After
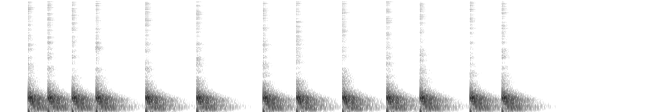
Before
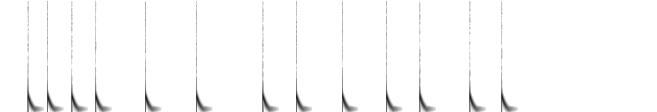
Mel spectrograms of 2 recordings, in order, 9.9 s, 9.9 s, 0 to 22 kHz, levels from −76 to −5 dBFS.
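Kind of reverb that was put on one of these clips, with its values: simulated room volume 45 m³, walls mixed, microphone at 2.9 m; trim -15 dB

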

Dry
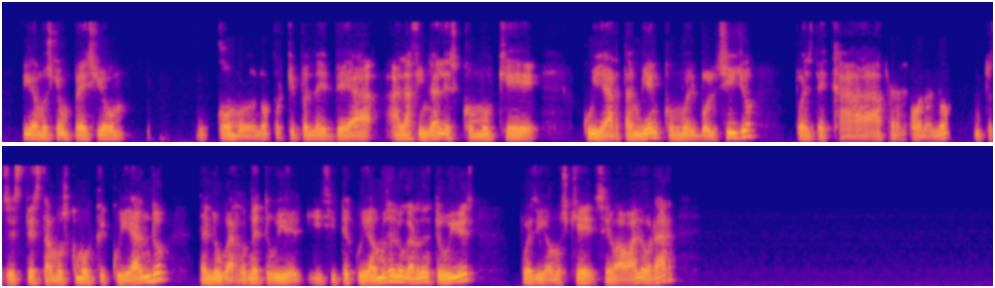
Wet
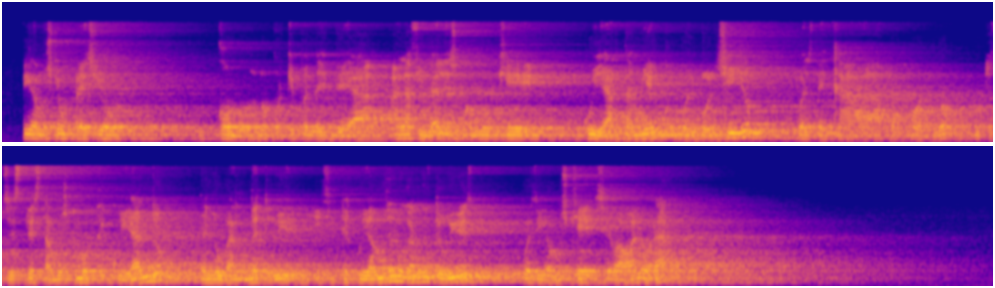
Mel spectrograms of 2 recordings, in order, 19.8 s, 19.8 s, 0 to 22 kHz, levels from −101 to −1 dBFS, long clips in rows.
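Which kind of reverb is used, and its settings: plate-style reverb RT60 4.3 s, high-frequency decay 0.55×, pre-delay 0 ms, DRR 1 dB; trim -1.5 dB

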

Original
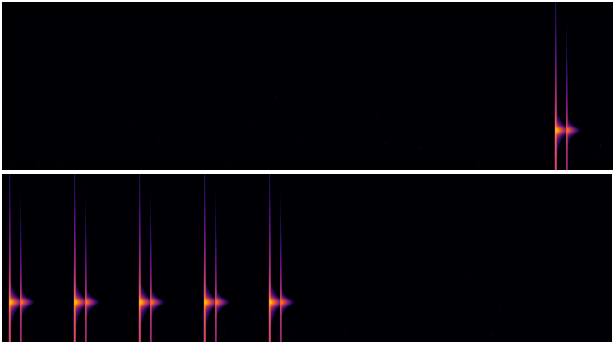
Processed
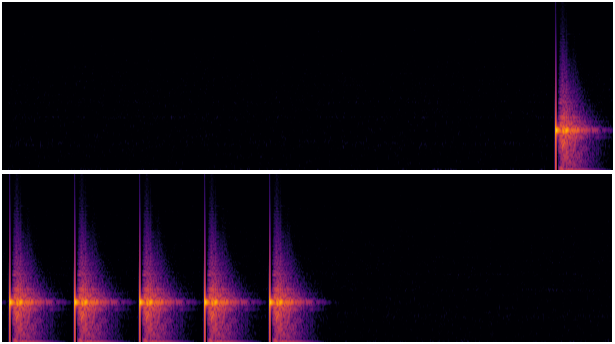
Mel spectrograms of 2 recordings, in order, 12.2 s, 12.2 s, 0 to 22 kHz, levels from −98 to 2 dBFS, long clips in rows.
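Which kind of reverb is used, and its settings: algorithmic reverb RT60 0.47 s, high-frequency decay 0.65×, pre-delay 30 ms, DRR 2.5 dB

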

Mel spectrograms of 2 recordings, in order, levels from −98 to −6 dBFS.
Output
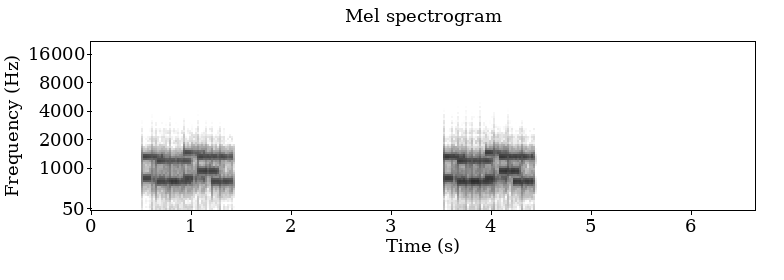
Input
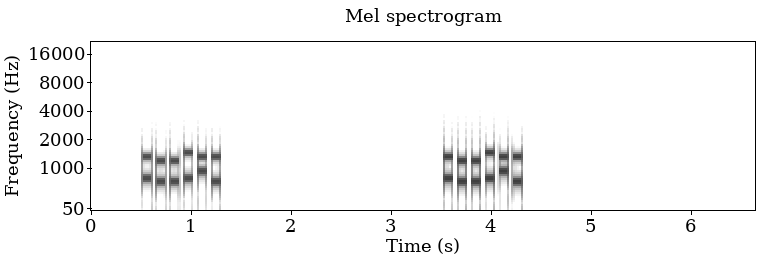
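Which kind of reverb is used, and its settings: gated-style reverb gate 140 ms rising, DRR 2 dB; trim +2.5 dB

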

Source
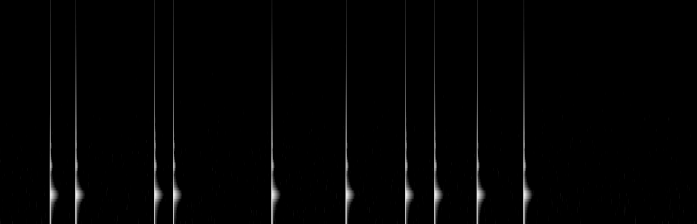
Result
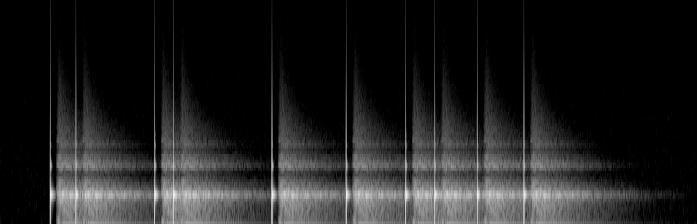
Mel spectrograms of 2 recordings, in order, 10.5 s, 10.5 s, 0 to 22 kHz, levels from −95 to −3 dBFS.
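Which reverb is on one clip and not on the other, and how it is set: algorithmic reverb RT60 2 s, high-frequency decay 0.45×, pre-delay 95 ms, DRR 7 dB; trim +1 dB

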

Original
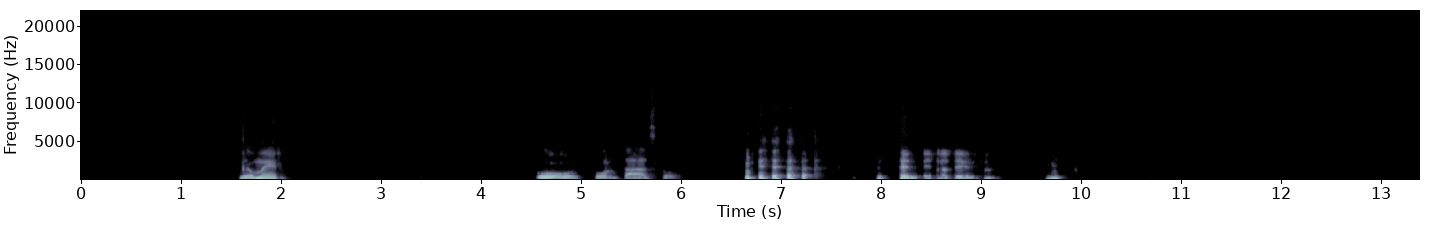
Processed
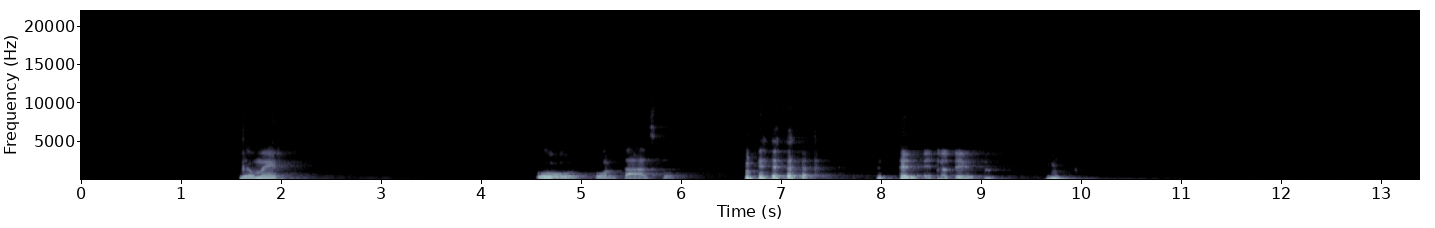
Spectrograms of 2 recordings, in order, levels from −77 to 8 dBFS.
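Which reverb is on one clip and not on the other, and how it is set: two-slope reverb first 0.75 s, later 3.2 s, from -28 dB, DRR 10.5 dB; trim -2 dB

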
